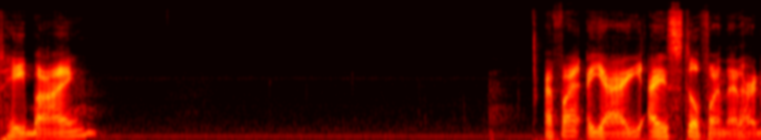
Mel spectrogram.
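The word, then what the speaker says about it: Hei Bai: Panda is pronounced Heibai.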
